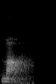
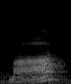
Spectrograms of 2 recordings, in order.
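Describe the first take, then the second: First: The pitch falls sharply in a short syllable. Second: The pitch rises through the syllable. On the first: "very short and abrupt and a falling tone" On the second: "a rising tone, almost like a question"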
